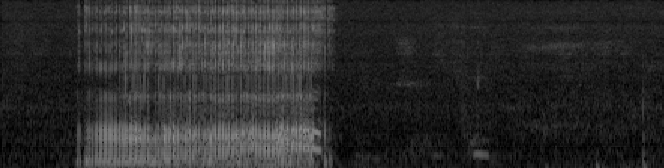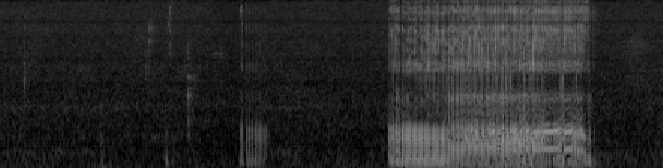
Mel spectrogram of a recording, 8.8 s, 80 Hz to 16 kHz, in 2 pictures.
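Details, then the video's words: Chihuahua named Richard snoring sweetly while asleep indoors: two long rasping, harmonic snores about 1.5 seconds each, separated by a quiet pause with faint breathing and small rustles. "ЧИХУАХУА РИЧАРД СПИТ И ХРАПИТ СЛАДЕНЬКО"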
